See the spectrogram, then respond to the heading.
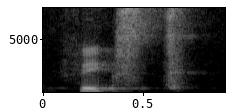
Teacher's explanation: No tengo vibración, entonces lo pronuncio como una T.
